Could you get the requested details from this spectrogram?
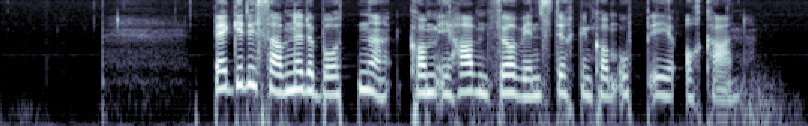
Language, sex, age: Norwegian, female, 31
